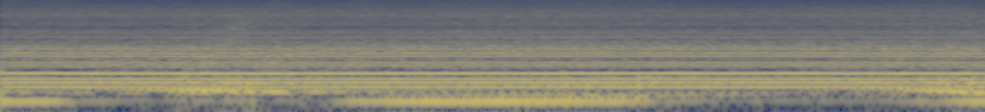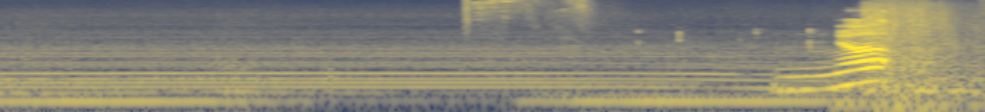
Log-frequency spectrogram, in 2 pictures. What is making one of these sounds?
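A car engine hums steadily at speed.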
